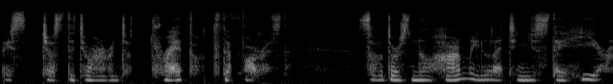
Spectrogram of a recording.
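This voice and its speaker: A woman's voice: medium pitch, level tone, a little slow, slightly rough, dry recording. Woman whispering as a proud werewolf girl. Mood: grudging. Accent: Italian. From Italy. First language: Italian. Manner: haughty, grudging, defensive. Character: proud, wary young female werewolf, prickly tsundere. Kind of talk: ASMR roleplay.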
